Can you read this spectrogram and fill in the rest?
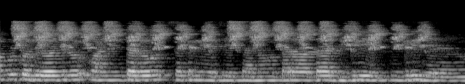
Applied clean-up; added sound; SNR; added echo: none; Bird vocalization, bird call, bird song; 4 dB; reverberation time 0.4 s.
